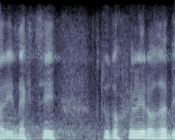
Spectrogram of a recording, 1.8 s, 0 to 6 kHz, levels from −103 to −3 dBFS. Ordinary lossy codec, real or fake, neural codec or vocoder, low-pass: Opus, 24 kbps; real; none; 5.4 kHz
